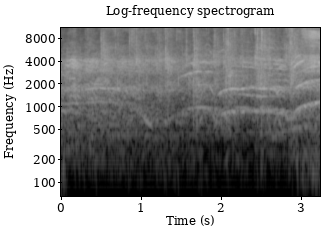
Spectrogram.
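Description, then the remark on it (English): A crowd claps steadily and fairly loudly for a few seconds, the dense patter holding even throughout, with scattered cheers and whoops rising over the applause. “Wait. Don't applaud yet.”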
